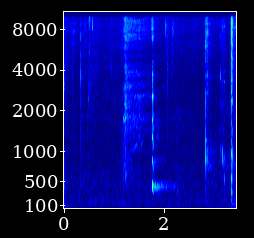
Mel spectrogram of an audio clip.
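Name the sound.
chewing a sandwich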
